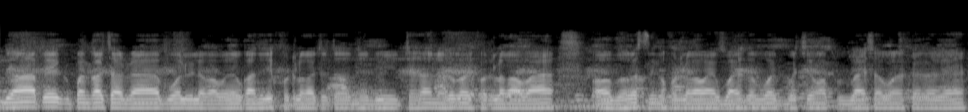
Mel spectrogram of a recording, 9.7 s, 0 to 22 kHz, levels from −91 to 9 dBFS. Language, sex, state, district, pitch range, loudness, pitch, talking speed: Maithili, male, Bihar, Supaul, 115-120 Hz, -25 LUFS, 115 Hz, 205 wpm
